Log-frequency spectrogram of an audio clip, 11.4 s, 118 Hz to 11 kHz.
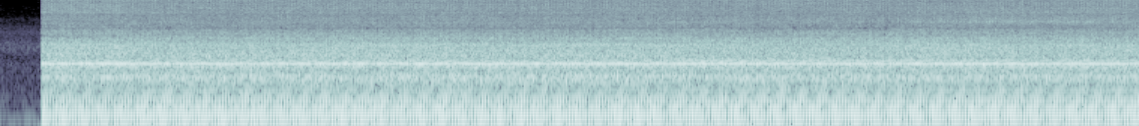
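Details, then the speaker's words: Predator 13,000 W tri-fuel portable generator heard just outside an uninsulated shop door: loud but even, steady engine drone with constant hum, no knocks or surging; running healthy. "All right, so it's just outside this uninsulated shop door. And, I mean, it's loud, but it's not terrible."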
